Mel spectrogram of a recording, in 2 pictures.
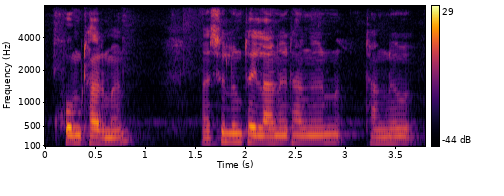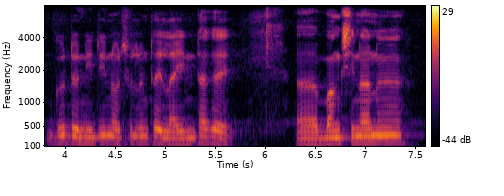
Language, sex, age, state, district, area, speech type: Bodo, male, 30-45, Assam, Kokrajhar, urban, spontaneous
